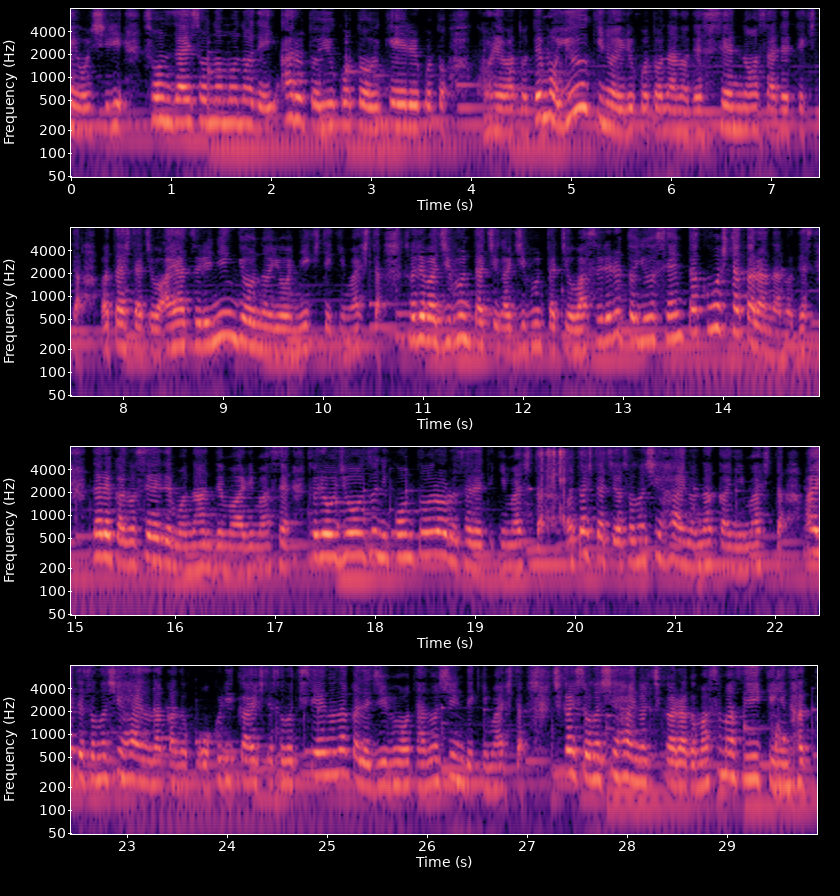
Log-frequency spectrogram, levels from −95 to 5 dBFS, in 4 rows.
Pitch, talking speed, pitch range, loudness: 225 Hz, 410 characters per minute, 200-270 Hz, -28 LUFS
